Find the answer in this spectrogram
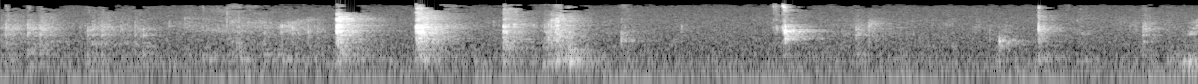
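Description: Close-miked chewing of a cooked tiger prawn, with wet mouth clicks and crackles, about half a dozen sharp ones spread through the middle of the chewing.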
